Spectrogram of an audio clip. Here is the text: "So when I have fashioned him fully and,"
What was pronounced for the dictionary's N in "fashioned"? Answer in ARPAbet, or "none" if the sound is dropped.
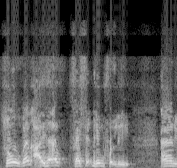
none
